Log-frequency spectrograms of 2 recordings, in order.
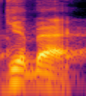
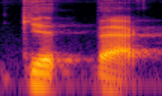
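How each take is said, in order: First: A sharp, louder "Get back." to warn him off; first forceful "Get back." at a pushy stranger; firm warning. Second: Said in the usual way. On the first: Retold or imitated. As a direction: bark "Get back." at someone coming too close. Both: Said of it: "and I just was like".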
